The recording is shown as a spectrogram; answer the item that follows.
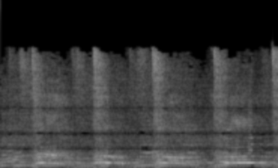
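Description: Live band playing a song: a lead melody that bends and wavers in pitch over drums with evenly repeating cymbal strokes.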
